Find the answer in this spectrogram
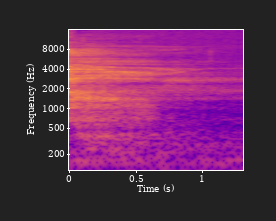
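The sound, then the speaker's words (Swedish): A long, deep breath, heard alone: a broad airy rush that is loudest at the start and fades away steadily over about a second. “Så vi kan båda två ta ett långt, djupt andetag.”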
